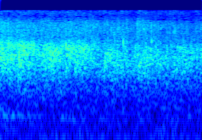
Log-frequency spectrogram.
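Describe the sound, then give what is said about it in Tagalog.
Soft, continuous applause from an audience clapping to praise the Lord, a faint and even hiss of many hands with no distinct individual claps. “Palakpakan natin ang Panginoon. Hallelujah.”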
